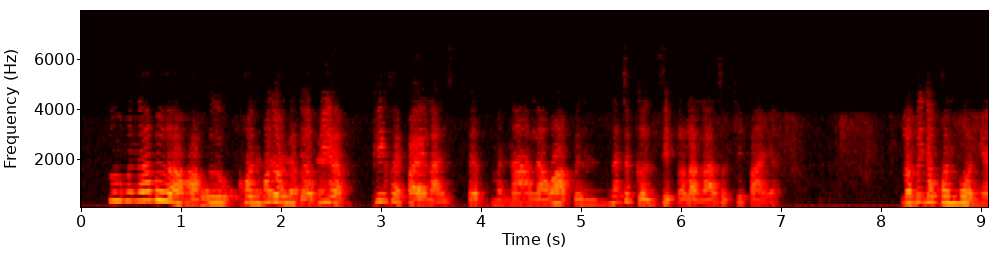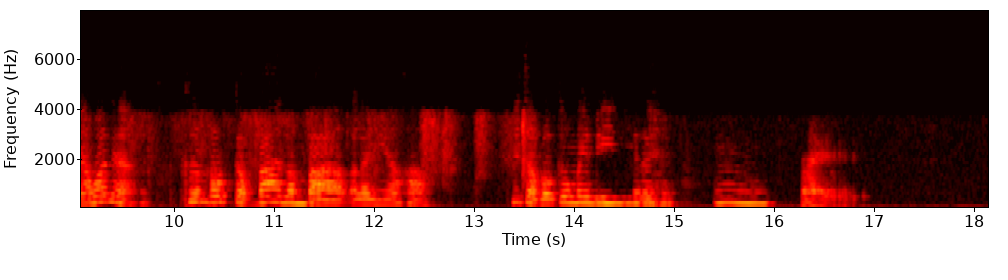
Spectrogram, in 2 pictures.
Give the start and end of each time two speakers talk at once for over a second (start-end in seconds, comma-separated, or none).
1.2-2.5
